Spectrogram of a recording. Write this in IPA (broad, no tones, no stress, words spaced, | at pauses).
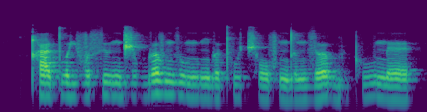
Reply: qʰɛtʷœjvə synd͡ʒoɡœvnzu nuŋɡœtʰut͡ʃʰof ndənzœ bykʰunɛ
